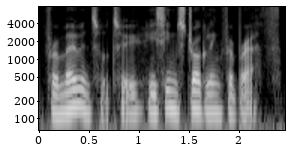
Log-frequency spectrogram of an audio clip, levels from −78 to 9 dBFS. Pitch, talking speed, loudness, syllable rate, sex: 135 Hz, 245 wpm, -17 LUFS, 5.6 syllables/s, male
